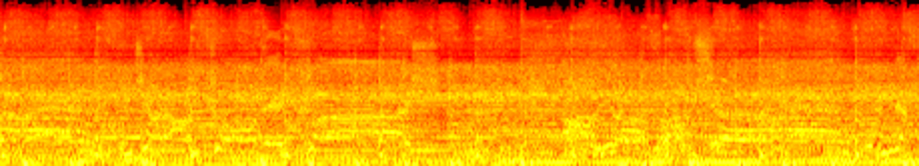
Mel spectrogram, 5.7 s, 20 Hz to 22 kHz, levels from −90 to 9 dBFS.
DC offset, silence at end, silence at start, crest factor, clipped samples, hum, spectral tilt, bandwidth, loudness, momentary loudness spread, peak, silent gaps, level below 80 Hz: under 0.1%; 0 s; 0 s; 10 dB; under 0.1%; none; -3.5 dB/octave; over 20 kHz; -10 LUFS; 1 LU; 0 dBFS; none; -22 dBFS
